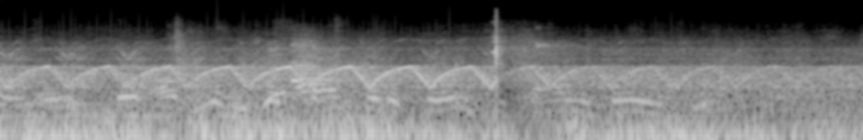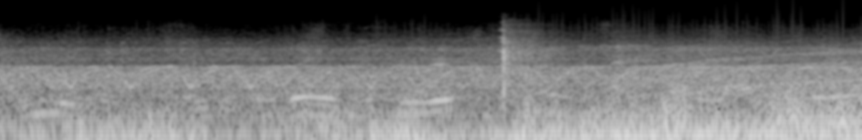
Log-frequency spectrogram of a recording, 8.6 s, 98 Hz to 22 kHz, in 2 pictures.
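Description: Emergency vehicle siren in a fast yelp, about four sweeps a second, fading in the middle and changing to a slower rising wail near the end. Two sharp cracks of a bat hitting a baseball, about 2.5 s and 7 s in, over a low wind rumble on the microphone.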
